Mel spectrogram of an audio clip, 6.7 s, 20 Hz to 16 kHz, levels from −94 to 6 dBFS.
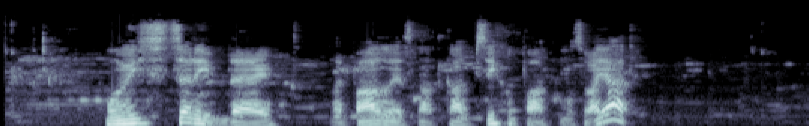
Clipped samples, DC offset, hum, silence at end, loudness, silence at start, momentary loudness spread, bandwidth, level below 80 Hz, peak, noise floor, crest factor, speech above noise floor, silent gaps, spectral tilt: under 0.1%; under 0.1%; none; 1.5 s; -15 LUFS; 0.1 s; 20 LU; 8.4 kHz; -36 dBFS; 0 dBFS; -60 dBFS; 16 dB; 46 dB; none; -5.5 dB/octave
